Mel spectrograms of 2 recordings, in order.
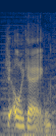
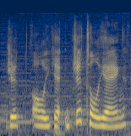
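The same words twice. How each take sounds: First: The middle consonant is a glottal stop. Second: The middle consonant is a clear t sound. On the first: "spoken very quickly so that the middle syllable almost sounds like a glottal stop" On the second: "most people pronounce it as jittle yang"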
